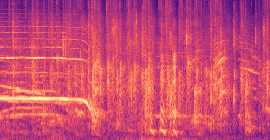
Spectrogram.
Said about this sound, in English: Little applause break from one lady, and I'll take it.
